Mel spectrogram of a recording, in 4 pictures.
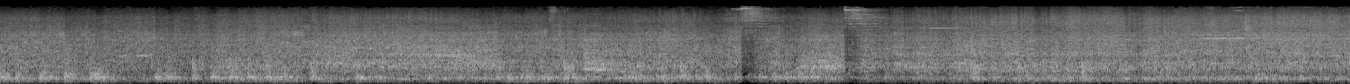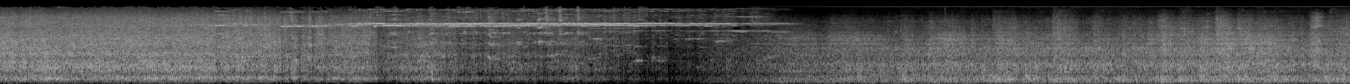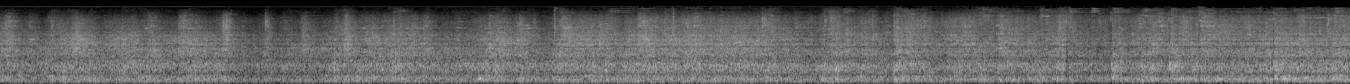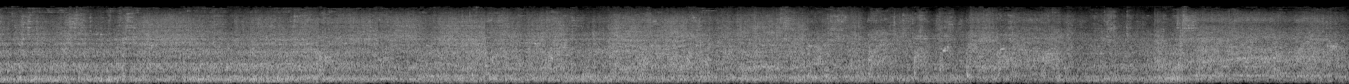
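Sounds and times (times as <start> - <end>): train wheels clicking over rail joints: 0.0 - 17.6, 21.9 - 53.9
high wheel squeal: 8.5 - 9.6, 12.0 - 12.6, 15.6 - 21.6.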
